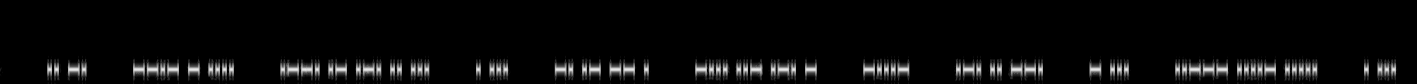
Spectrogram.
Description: Morse code, heard as a keyed tone, about 36 wpm, 700 Hz. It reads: IN QTH PARIS ES NAME BURT <BT> RIG TS 245 ES
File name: UK MASTER QSOs TRAINING / 35WPM / UK MASTER QSOs 0017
